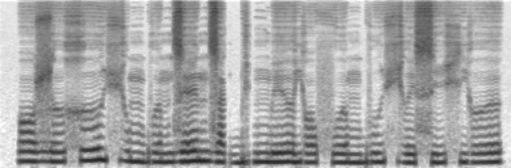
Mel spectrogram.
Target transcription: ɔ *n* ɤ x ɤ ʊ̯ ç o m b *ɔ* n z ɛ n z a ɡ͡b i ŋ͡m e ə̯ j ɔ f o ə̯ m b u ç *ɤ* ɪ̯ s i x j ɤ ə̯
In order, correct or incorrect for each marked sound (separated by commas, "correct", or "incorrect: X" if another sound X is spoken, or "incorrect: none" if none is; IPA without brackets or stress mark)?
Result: incorrect: ɮ, incorrect: ɤ, correct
